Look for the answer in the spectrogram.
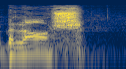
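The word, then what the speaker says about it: Balekji: No, they call him Belosh. – Belloc.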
